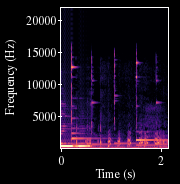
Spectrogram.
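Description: Light background music of plucked notes. In the first half second there is a short, held vocal sound at a steady pitch.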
